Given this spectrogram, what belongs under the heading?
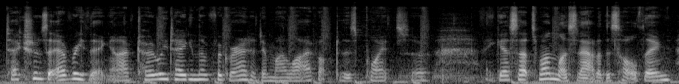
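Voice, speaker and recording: A woman's voice: medium pitch, brisk. Wry young woman over music. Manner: rambling, wry, self-deprecating, casual slangy phrasing. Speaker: food vlogger. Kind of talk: casual vlog voice-over.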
